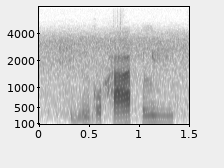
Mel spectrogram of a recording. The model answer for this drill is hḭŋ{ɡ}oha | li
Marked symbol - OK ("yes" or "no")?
yes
